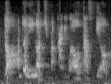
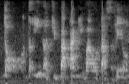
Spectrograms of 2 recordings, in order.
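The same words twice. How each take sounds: First: Breathy, pleading fox, higher; pitiful fox voice. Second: A fox begging for its life, softly, with a tremble of a laugh; pitiful fox voice. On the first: Retold or imitated. Retelling the fox's plea to his friend, mock pitiful. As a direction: repeat the fox's plea mockingly, begging. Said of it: "哀れな声で". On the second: Acted. The fox begs the man not to kill it, pitiful and soft. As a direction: plead quietly, like a trapped fox. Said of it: "狐が下から哀れな声で".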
